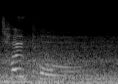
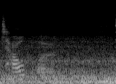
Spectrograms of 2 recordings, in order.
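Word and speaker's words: Taupō: look we're in Topo it's pronounced Topo not TPO this lost to do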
